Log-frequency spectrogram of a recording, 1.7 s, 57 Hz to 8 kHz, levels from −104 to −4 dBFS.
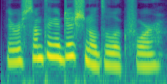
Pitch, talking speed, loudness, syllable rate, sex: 215 Hz, 250 wpm, -15 LUFS, 8.6 syllables/s, female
